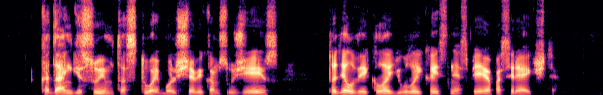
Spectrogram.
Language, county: Lithuanian, Kaunas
